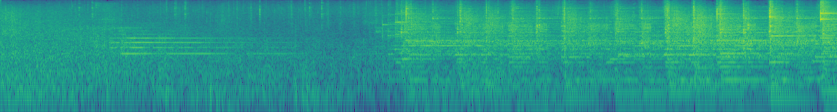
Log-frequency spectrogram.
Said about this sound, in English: Is that the … bell? Sounds like it. Of course.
